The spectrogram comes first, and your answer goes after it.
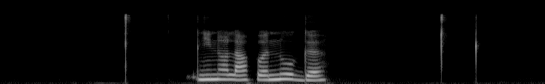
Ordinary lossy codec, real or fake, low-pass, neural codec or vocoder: none; fake; 10.8 kHz; codec, 24 kHz, 0.9 kbps, WavTokenizer, large speech release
